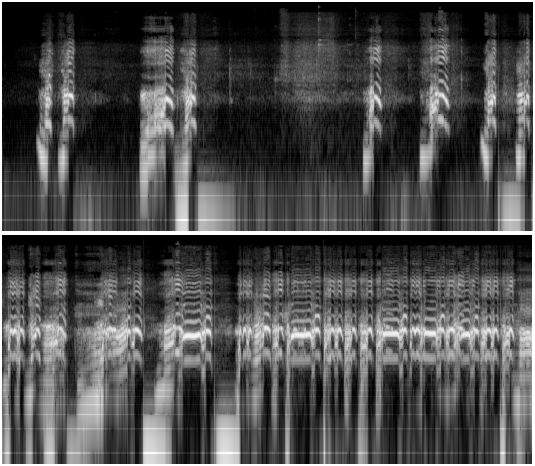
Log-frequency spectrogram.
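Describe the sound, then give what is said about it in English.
A goose honks loudly, starting with scattered bursts and building into a long, continuous run of harsh, rapid honking calls. “Goofy goose.”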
